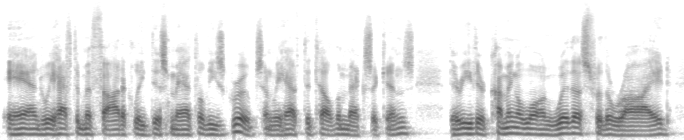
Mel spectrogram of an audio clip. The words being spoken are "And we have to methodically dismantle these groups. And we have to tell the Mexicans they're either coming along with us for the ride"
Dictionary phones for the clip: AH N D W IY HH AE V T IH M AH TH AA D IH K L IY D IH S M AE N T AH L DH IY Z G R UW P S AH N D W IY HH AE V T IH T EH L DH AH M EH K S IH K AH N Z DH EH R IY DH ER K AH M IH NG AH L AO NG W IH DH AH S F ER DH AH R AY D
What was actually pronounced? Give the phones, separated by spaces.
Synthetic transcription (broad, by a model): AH N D W IY HH AE F T IH M AH TH AA D IH K L IY D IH S M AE N T L DH IY Z G R UW P S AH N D W IY HH AE F T IH T EH L DH AH M EH K S IH K AH N Z DH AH R IY DH ER K AH M IH NG AH L AO NG W IH DH AH S F ER DH AH R AY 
